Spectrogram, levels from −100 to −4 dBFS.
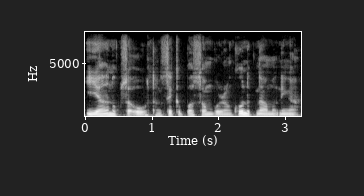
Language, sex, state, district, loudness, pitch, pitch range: Garo, male, Meghalaya, West Garo Hills, -19 LUFS, 110 Hz, 95-135 Hz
